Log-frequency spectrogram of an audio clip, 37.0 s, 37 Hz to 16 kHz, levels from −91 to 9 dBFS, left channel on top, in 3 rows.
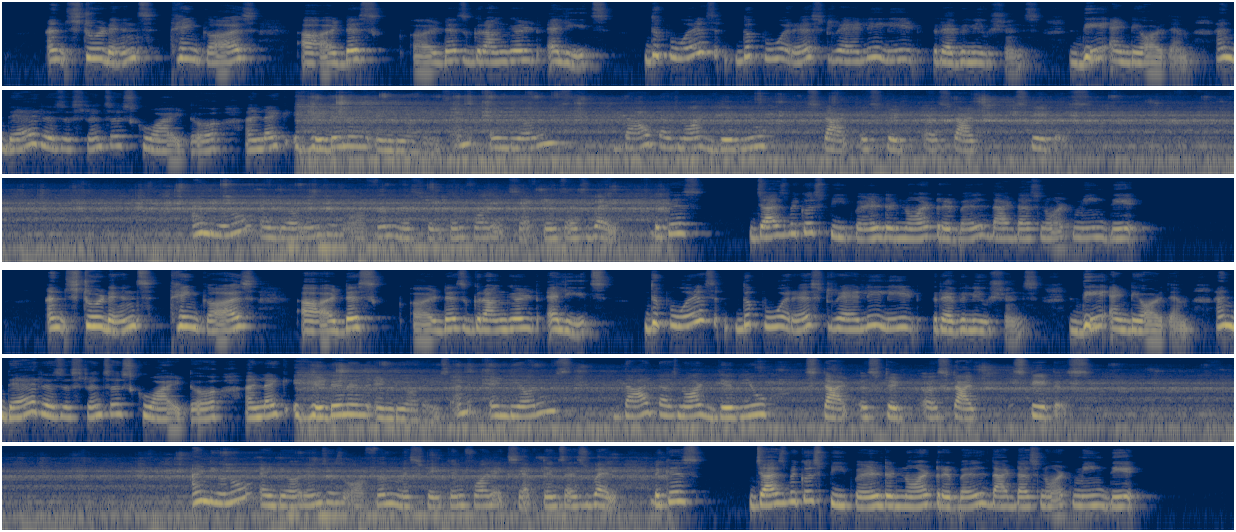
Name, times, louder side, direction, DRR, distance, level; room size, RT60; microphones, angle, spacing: voice 1, 0.4-2.5 3.0-3.7 4.1-6.0 6.4-18.0 18.4-22.1 22.4-23.2 26.5-31.6 32.1-36.0, right 4 dB, 65° right, 0.4 m, -30 dB
sound 1, 15.2-31.3, left 2 dB, 20° left, 0.8 m, -41 dB
4.9 x 4.7 x 5.0 m
head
